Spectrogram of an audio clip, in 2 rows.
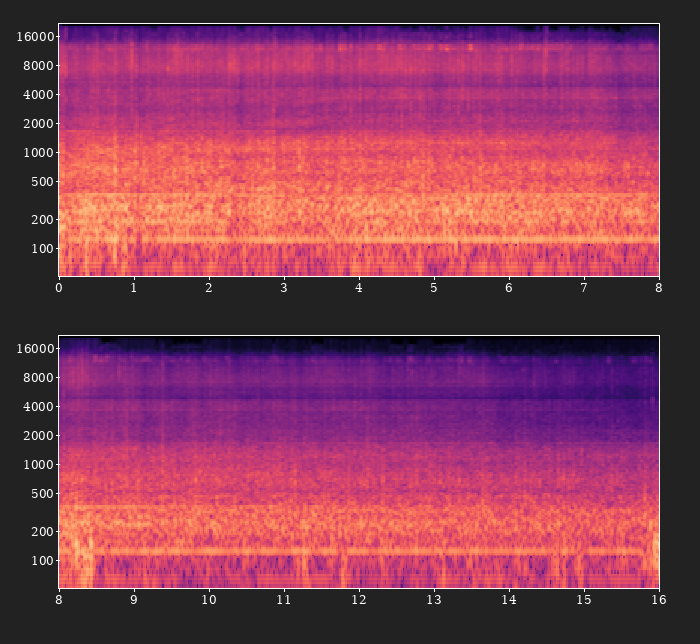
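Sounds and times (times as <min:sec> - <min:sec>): mulcher working: 0:00.0 - 0:10.0
tractor diesel engine running: 0:00.0 - 0:16.0.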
